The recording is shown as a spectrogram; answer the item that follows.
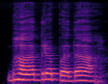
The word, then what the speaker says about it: ಭಾದ್ರಪದ: Next, August to September is Bhadrapada. Bhadra, d-r-a. The is adding to a swara and ra is the ottakshara. D-r-a, d plus r plus a.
